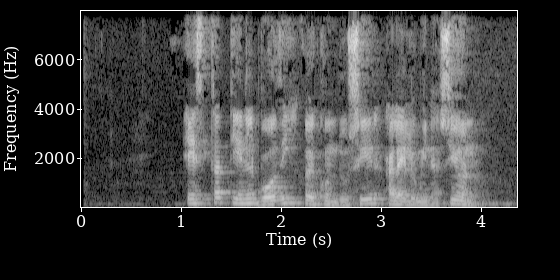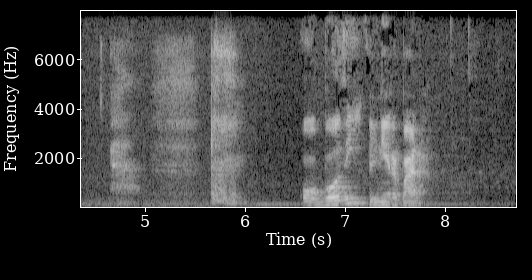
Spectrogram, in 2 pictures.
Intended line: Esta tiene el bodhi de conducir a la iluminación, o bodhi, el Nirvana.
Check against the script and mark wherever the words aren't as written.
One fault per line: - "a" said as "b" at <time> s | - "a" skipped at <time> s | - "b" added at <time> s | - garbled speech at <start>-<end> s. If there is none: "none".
none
